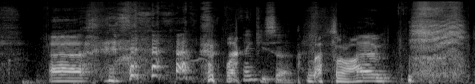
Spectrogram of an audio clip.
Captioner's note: laughs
